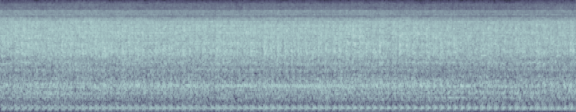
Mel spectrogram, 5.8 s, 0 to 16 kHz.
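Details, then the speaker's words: Honda CB360 twin, warm; idles at about 220 pulses a minute with an uneven, loping beat as the left cylinder cuts out, though it runs well cold; owner suspects points, condenser or coil; one cylinder misfiring when warm. "it runs pretty well when it's cold which is cold but uh once it warms up it starts breaking down and you can hear one cylinder it's actually this left cylinder uh you know it starts to cut out"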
